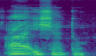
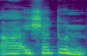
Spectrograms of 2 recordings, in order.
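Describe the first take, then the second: First: The name ends on a bare vowel. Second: The name ends with an added n sound. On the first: The speaker calls it right. "tidak ditanwinnya" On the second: The speaker calls it wrong. "Jadi jangan kita baca Aisyatun"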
